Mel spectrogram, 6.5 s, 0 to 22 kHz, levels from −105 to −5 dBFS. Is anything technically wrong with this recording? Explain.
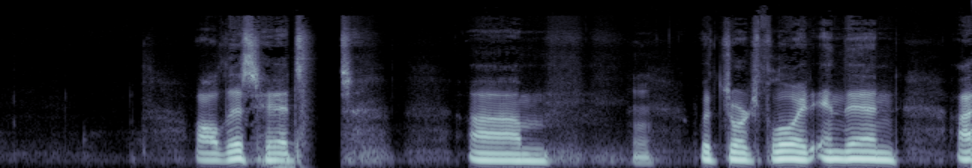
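Yes, there are two kinds of fault in this speech, all just after "all this".

Short concealed packet loss occurs at 1.81 to 1.85 s and again at 1.95 to 1.99 s. Each time about 20 ms of audio failed to arrive, and the decoder patched the gap by extending the preceding sound before blending back, heard as a brief smear or wobble.

A long network dropout follows from 2.01 to 2.30 s, where roughly 0.28 s of audio is lost, likely from an interruption in delivery. The receiver continues the last sound as a fading buzz or hiss, then about 0.16 s of silence remains before the speech resumes with that portion missing.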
